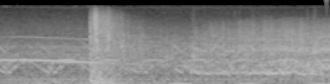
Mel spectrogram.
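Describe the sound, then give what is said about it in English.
A single sharp shotgun blast, fired by a deputy at the rear tire of a suspected smugglers' truck during a chase, rings out over wailing sirens and a rumbling vehicle engine, with the chase noise continuing steadily afterward and no one speaking. “The deputy roars into the lead and levels his shotgun at the suspect's rear tire. When he's in position, he takes the shot.”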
